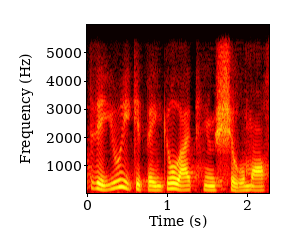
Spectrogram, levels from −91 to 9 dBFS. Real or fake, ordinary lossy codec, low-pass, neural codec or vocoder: fake; Opus, 64 kbps; 5.4 kHz; codec, 16 kHz, about 1 kbps, DyCAST, with the encoder's durations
